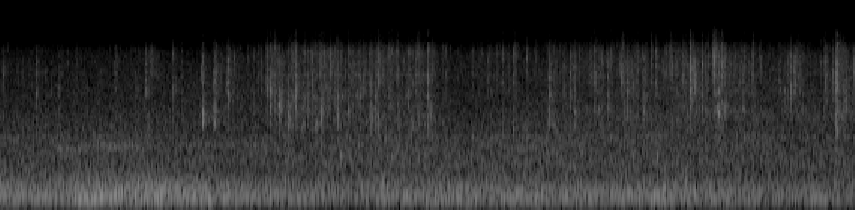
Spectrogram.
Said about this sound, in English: You can no doubt hear the wind and the rain. It's not as heavy as what it was just before. The dripping you can hear as it coming off the roof.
